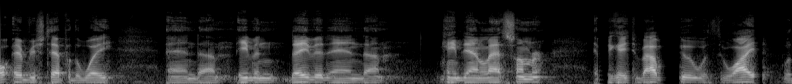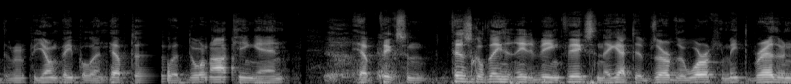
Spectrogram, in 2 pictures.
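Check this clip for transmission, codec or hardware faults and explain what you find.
Two faults are audible, both on the network side: repeated packet loss in two stretches and a brief long network dropout inside the second.

Repeated packet loss (robotic sound) runs from 5.99 to 6.81 s and again from 7.53 to 10.98 s. Audio kept failing to arrive, and each hole was bridged by extending the last received sound. The first stretch has four gaps totalling 340 ms, the longest 196 ms, with concealment filling 41% of the span. The second has fifteen shorter gaps, none over 90 ms, totalling 500 ms. Both stretches sound choppy, with pieces missing.

A long network dropout is the likely cause of the break from 9.33 to 9.55 s. About 200 ms of audio is lost there, and the receiver fills nearly all of it by continuing the previous sound, so it comes across as a smeared, buzzy hold with no silence. 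The audio then resumes further on, with the missing part absent. It sits inside the second packet-loss stretch.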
